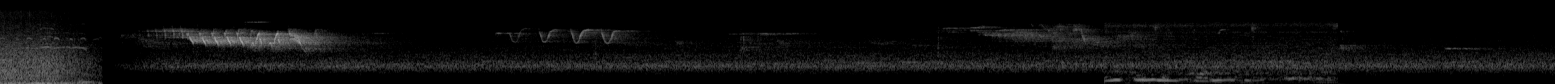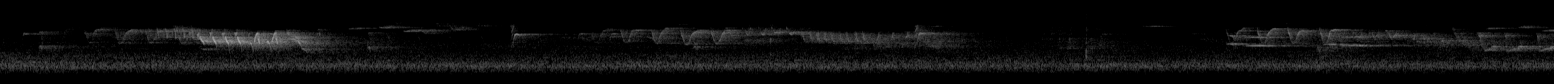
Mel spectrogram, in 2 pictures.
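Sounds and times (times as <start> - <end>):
birds chirping in trills: 0.0 - 1.0, 11.1 - 13.4
steady background hiss: 11.1 - 13.4.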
